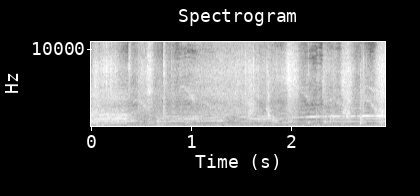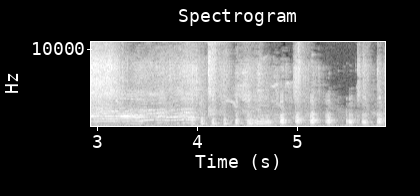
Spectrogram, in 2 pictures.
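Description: Several chickens clucking and calling over one another, with one longer drawn call about two to three seconds in.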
